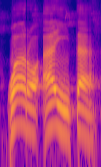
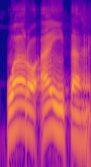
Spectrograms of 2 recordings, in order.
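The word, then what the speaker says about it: وَرَأَيْتَ: Cara membacanya ai atau au, ya, seperti itu. Jadi cara membacanya di sini waro'aita, waro'aita, ya.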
